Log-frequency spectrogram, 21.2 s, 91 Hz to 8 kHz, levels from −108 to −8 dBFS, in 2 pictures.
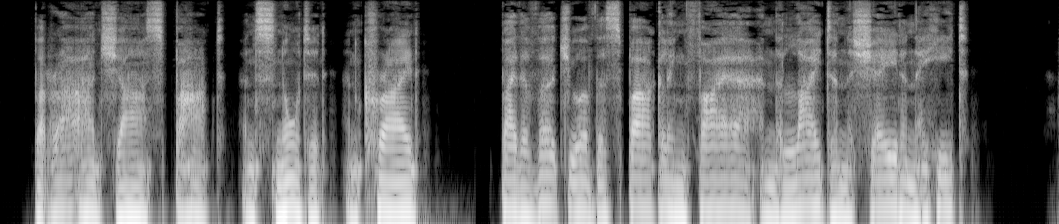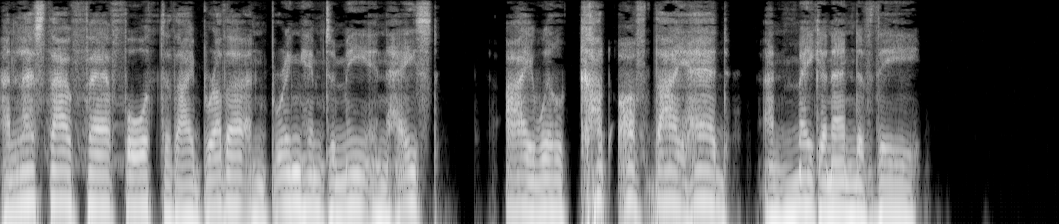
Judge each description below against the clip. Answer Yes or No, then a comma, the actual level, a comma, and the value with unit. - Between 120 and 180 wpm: Yes, average, 140 wpm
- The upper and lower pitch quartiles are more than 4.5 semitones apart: No, average, 3.1 semitones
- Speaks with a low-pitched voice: Yes, low, 105 Hz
